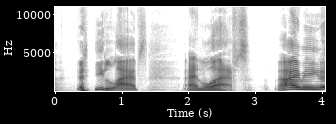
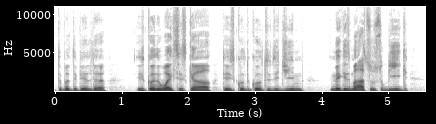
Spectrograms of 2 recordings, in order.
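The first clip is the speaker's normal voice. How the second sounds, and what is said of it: Put-on Austrian bodybuilder accent. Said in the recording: “there's something universally funny about a Schwarzenegger accent”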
